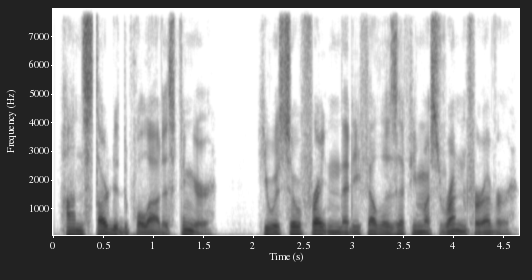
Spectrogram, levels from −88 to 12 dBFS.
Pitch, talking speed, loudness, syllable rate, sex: 95 Hz, 270 wpm, -17 LUFS, 6.1 syllables/s, male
